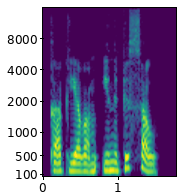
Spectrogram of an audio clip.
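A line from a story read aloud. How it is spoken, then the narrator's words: Cold. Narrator (Russian): холодно произнес Сезар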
